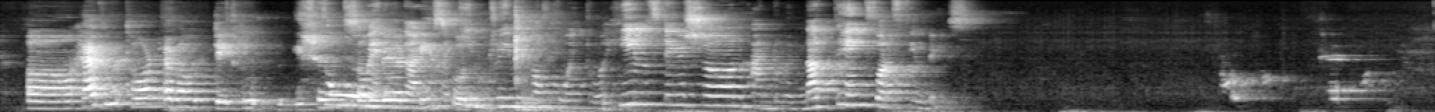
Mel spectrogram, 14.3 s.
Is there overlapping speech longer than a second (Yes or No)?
Yes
